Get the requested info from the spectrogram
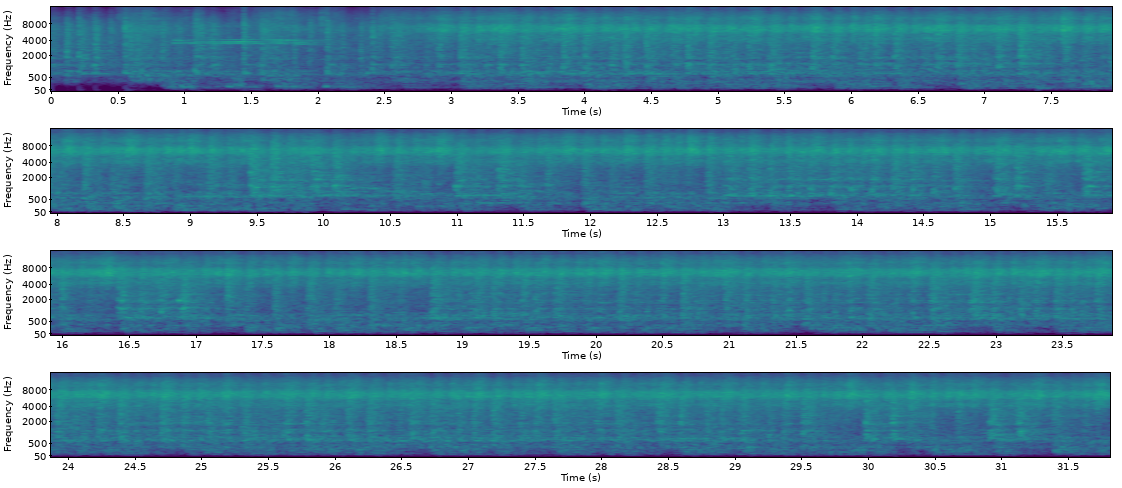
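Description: Samba percussion band playing a steady, driving drum rhythm on large bass drums.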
